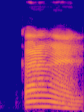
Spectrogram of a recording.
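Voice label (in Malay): "karangan", Malay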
